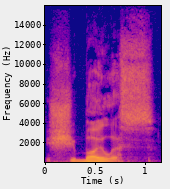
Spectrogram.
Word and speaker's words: shibboleth: I'm going to pronounce it with my Hasidic Ashkenazic accented biblical Hebrew. But the word is shiboilis.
